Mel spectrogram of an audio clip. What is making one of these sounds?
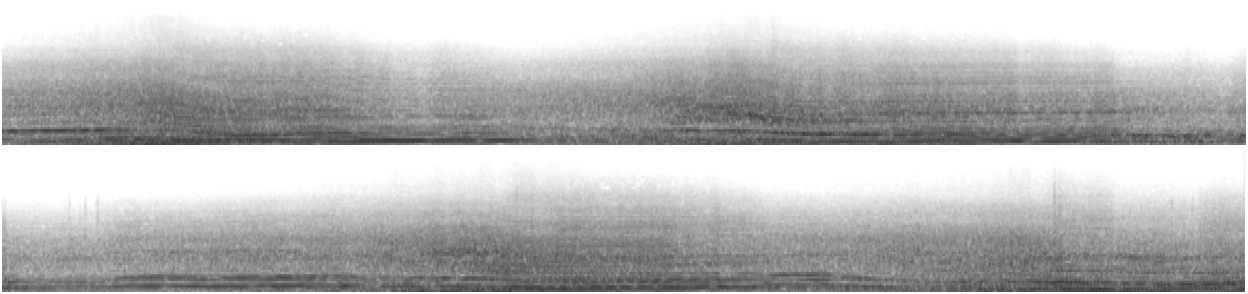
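A car roars past close by.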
